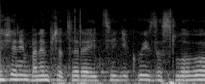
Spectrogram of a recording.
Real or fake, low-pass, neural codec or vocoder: fake; 14.4 kHz; vocoder, 44.1 kHz, 128 mel bands, Pupu-Vocoder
